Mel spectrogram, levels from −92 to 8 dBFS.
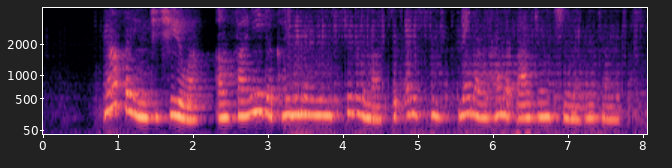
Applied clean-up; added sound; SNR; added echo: neural separator model SepFormer DNS4.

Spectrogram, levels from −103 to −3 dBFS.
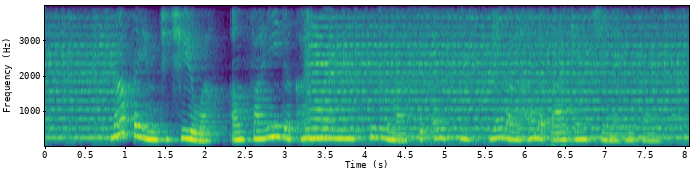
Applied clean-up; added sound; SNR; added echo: none; Bowed string instrument; 11 dB; reverberation time 0.6 s.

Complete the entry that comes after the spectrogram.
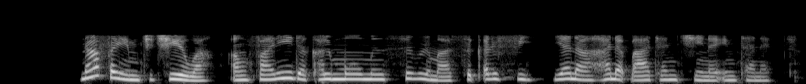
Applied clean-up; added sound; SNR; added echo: none; none; none; none.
